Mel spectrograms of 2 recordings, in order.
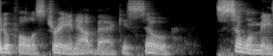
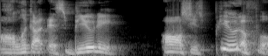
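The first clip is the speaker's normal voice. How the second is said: put-on British accent, higher, fondly admiring; 5 semitones higher, 4 dB louder than usual. Act out a man pulling a lump from a disgusting clog, imitating genuine admiration, accent turning British. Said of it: "be like".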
